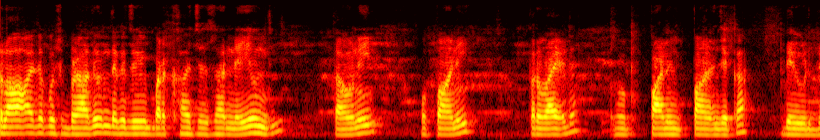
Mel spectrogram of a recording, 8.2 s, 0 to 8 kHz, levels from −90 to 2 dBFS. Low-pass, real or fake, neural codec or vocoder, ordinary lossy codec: 7.2 kHz; fake; codec, 16 kHz, 16 kbps, FreqCodec, smaller model; none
